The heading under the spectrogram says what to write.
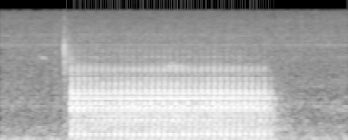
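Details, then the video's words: A woodpecker drums as a wake-up call: one fast, even, ringing roll of about twenty strikes a second, lasting about a second and a half; little else is heard. "Woodpecker Wakup Call"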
